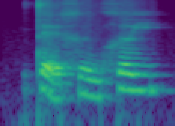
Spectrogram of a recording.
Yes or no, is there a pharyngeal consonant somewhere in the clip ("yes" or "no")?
no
